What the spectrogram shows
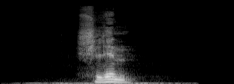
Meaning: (adjective) 1. bad, terrible, serious (seriously bad), dire, horrible, awful 2. hurting, ill, infected; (adverb) badly, severely
- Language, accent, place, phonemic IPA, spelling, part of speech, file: German, Germany, Berlin, /ʃlɪm/, schlimm, adjective / adverb, De-schlimm.ogg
